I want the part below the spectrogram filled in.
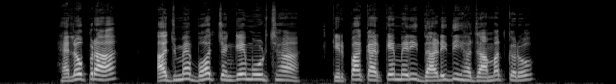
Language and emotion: Punjabi, happy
